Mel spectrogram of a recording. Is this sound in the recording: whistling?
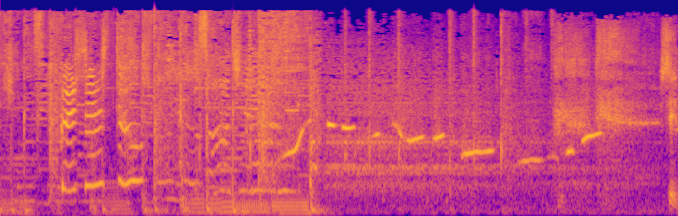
yes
